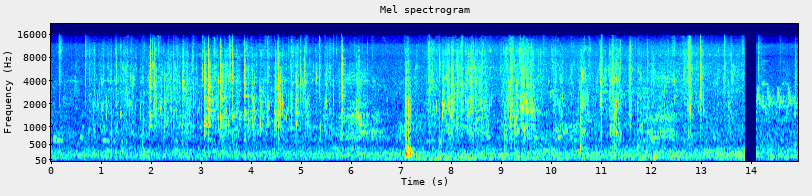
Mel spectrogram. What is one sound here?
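Water splashes and sloshes as hands wash vegetables in a basin.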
